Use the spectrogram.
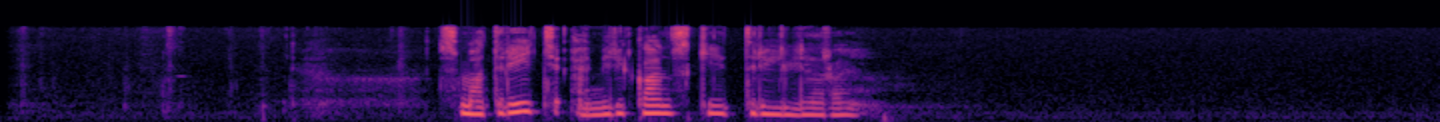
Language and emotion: Russian, neutral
